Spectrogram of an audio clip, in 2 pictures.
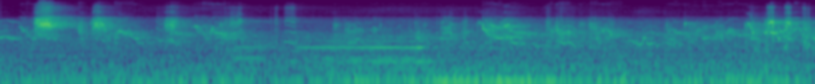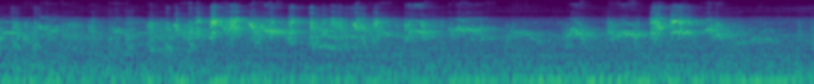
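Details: Budgerigars in a pet store chirp and warble in a crowded chorus, starting with sharp isolated squeaks before a thicker run of buzzy chatter, a faint low tone audible briefly.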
